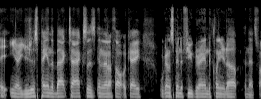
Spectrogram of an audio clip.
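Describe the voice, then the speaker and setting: In a very clean recording with a silent background, a man with an Alabama accent speaks very fast at a fairly low pitch with fairly even intonation. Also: dry, close sound with no echo. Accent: Southern US (Alabama). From US South, northeast Alabama. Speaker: real estate investor and podcast host. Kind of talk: interview.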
